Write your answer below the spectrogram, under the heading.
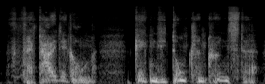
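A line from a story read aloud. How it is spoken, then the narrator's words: Reluctant murmur. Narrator (German): murmelte Professor Quirrell, als ob er lieber nicht daran denken wollte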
